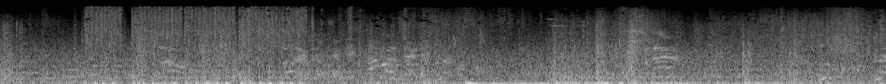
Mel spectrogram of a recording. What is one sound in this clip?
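A rifle fires bursts of shots.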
